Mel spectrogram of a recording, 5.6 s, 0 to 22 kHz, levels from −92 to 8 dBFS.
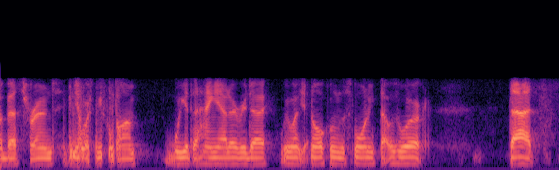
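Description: A speech clip carried throughout by the AMR narrowband mobile codec: audibly buzzy, synthetic voicing in a 150 Hz to 3.5 kHz line band, fitting a mid-rate mode near 10 kbps, with a spectrogram showing nothing above 3.7 kHz.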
